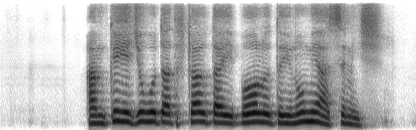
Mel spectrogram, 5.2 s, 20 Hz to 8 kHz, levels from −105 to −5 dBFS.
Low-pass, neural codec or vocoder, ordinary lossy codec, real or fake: 7.2 kHz; codec, 24 kHz, 0.5 kbps, DualCodec; AAC, 48 kbps; fake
